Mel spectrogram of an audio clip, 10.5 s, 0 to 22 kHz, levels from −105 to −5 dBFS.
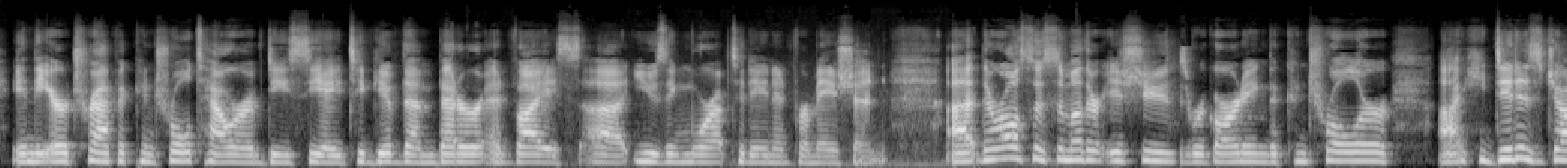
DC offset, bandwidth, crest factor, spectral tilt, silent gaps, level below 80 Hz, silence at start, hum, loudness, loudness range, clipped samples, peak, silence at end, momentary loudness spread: under 0.1%; 12.5 kHz; 22 dB; -3.5 dB/octave; none; -72 dBFS; 0 s; none; -23 LUFS; 2 LU; under 0.1%; -2 dBFS; 0 s; 8 LU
